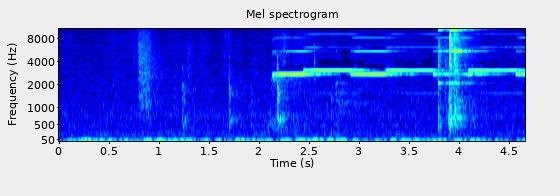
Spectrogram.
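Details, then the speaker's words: Machine shop while drilling Minneapolis-Moline G1000 tractor cylinder heads for valve guides: quiet shop noise, then a steady high-pitched gate entry buzzer holds about three seconds, set off by something blowing in the wind. "there is something out there blowing in the wind today that keeps uh setting off the gate buzzer makes me think customers have pulled in if you hear that sound in our videos it's because somebody came through the gate"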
